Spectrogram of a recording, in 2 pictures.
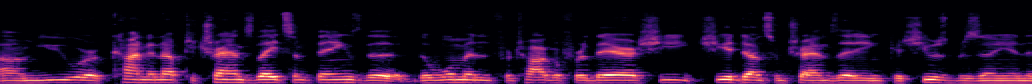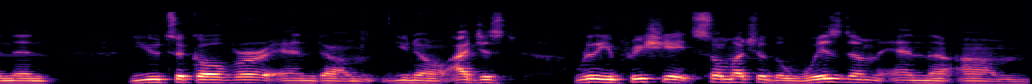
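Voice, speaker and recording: An ordinary speaking voice with an American accent moves at a moderate pace over a quiet background. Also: man, medium pitch for a man. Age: 50s. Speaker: podcast host, interviewer. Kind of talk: interview. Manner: casual, with frequent fillers.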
